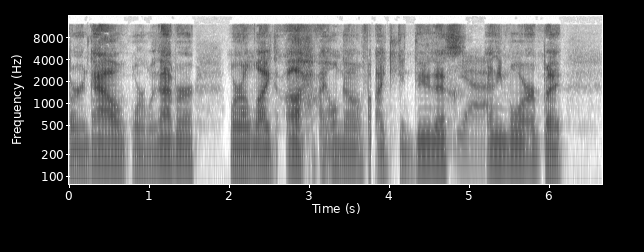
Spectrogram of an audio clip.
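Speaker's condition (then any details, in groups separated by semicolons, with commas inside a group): Cleft lip and palate, Opitz G/BBB syndrome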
